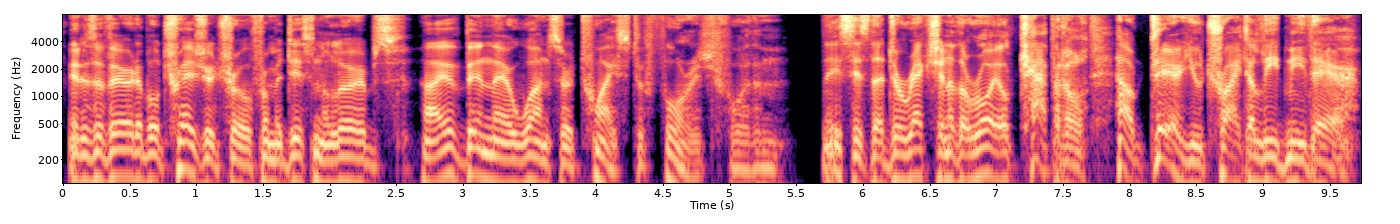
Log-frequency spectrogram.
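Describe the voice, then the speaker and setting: An actor playing a proud, curt, bookish scholar-healer in a fantasy video game, speaking in formal, archaic, exacting phrases. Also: male voice, lowish voice, no echo, studio quality. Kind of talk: video game character dialogue.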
